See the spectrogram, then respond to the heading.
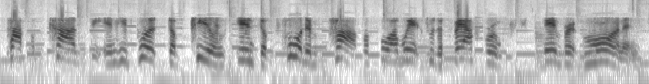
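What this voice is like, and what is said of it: Impression of Rudy Huxtable. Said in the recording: “Was that Rudy doing Cosby? ... That was an impression of Rudy. ... it's a good impression of Rudy”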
